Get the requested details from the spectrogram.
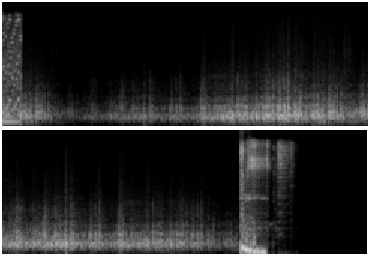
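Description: A ball rolls with a low rumble along a wooden track.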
